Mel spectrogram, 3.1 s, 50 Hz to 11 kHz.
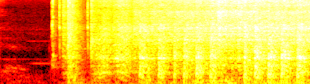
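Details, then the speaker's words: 2012 Dodge Durango 3.6 L, intermittent no-start: starter cranks at an even steady beat but engine never catches; fuel pump power drops out, TIPM relay suspected of not actuating correctly. "So right there, we lost power. We had no power for a long time. We got power, and then it lost power again."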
